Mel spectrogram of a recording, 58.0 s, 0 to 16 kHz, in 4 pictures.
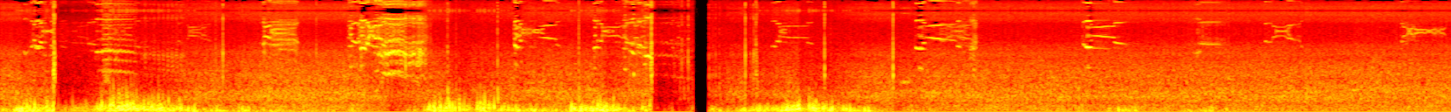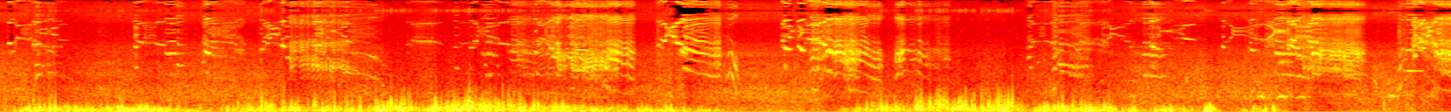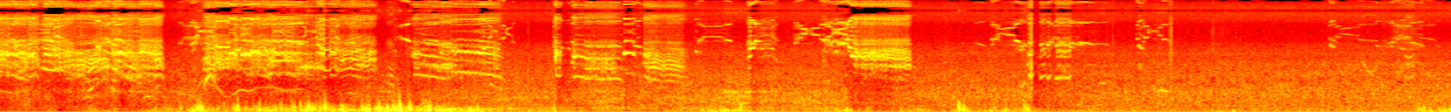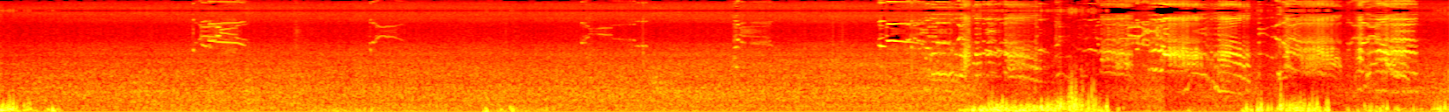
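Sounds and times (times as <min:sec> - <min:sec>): gulls calling: 0:00.2 - 0:04.4, 0:05.1 - 0:07.0, 0:08.9 - 0:09.9, 0:10.8 - 0:40.9, 0:42.2 - 0:43.6, 0:45.3 - 0:46.2, 0:47.2 - 0:47.6, 0:50.8 - 0:51.4, 0:52.2 - 0:58.0.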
